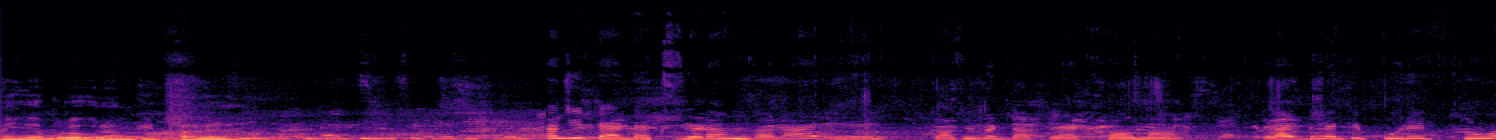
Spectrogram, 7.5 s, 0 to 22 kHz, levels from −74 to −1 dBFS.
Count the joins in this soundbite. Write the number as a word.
one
